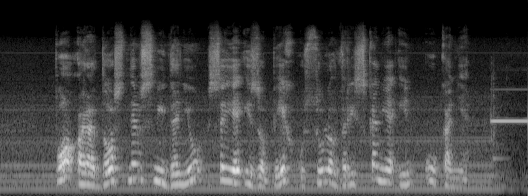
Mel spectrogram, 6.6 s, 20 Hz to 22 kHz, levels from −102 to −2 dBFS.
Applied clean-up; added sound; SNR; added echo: none; Microwave oven; 16 dB; none.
